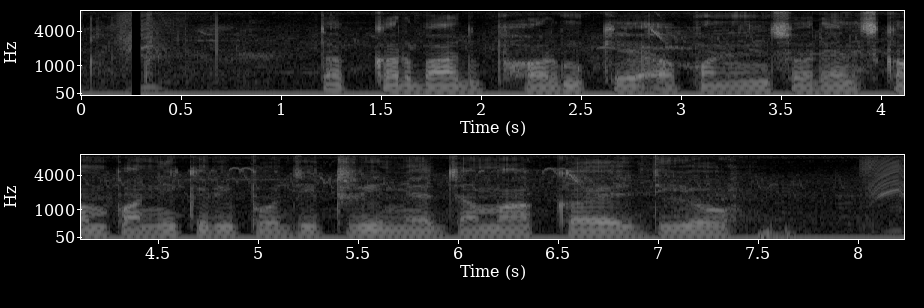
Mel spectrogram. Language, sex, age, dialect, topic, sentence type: Maithili, male, 18-24, Bajjika, banking, statement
